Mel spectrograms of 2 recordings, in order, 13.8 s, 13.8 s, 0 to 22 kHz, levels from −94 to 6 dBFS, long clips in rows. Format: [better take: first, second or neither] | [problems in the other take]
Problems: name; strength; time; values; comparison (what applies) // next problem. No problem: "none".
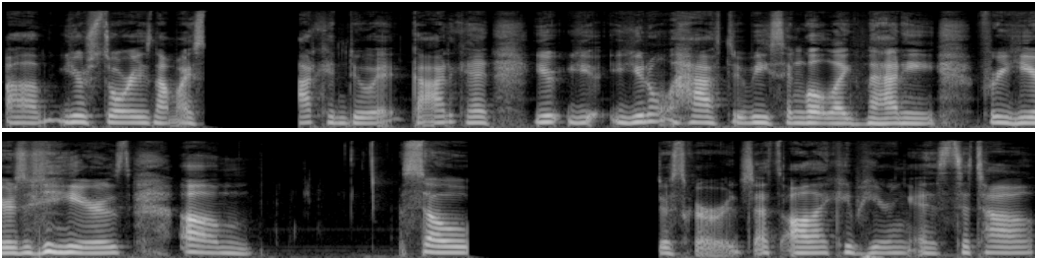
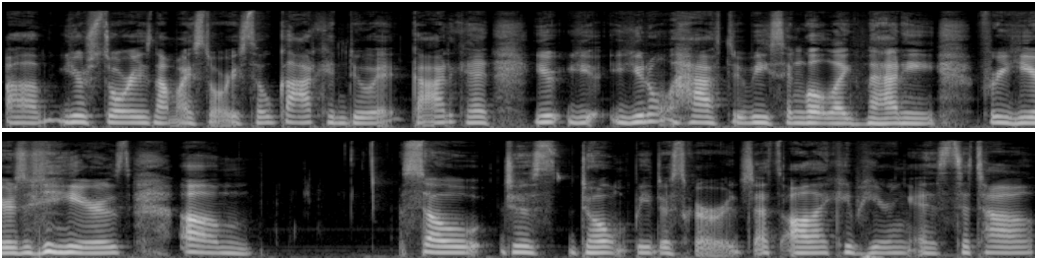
second | audio cutting out; at 1.5 s for 0.5 s and at 10 s for 1.5 s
